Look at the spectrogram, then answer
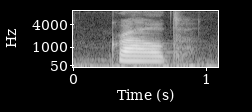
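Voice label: "growled" US English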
